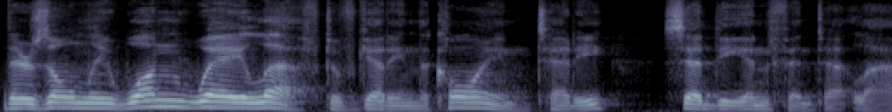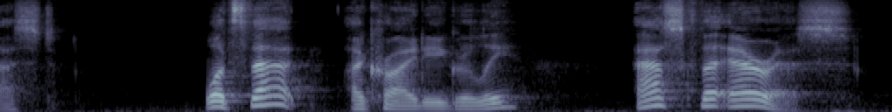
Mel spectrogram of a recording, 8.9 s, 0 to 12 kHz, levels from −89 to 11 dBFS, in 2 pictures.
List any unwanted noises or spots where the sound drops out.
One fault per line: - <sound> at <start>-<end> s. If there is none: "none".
none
